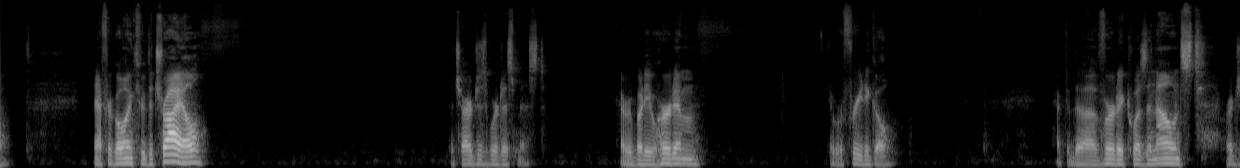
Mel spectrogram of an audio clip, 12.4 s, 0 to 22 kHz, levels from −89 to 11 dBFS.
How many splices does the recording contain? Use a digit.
1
